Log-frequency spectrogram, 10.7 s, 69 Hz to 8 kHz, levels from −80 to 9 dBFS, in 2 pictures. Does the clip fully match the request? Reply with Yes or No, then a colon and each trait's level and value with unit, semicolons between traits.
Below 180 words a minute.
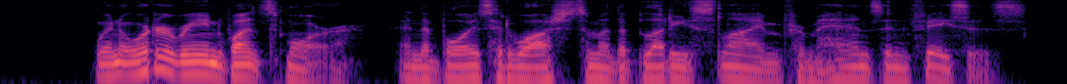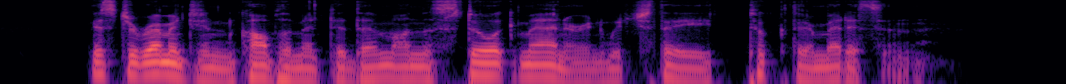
No: average, 185 wpm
